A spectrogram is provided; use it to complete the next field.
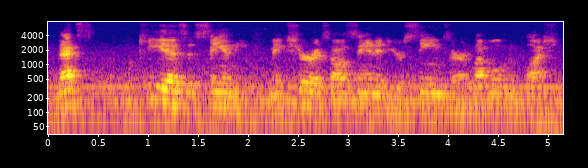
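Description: Loud background noise sits behind a man speaking. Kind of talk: informal talk to a small group. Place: home room. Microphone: camera far.

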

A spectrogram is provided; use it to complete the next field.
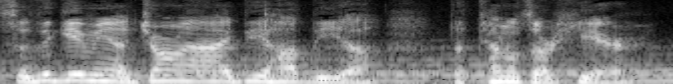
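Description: Clear music sounds in the background. Over it, a man talks at a fairly quick pace. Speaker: travel vlogger. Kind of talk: casual vlog commentary. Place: tunnel cave. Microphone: phone near.

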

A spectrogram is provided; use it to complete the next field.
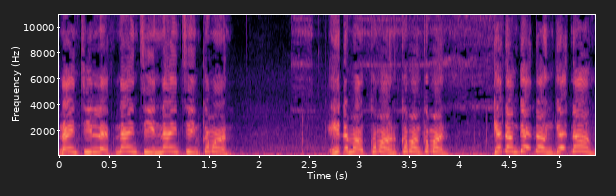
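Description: A man uses a raised, projected voice at a very fast pace with ordinary pitch variation, over light background noise. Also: dry sound with no echo. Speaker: workout coach. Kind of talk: motivational coaching and counting reps. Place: street.

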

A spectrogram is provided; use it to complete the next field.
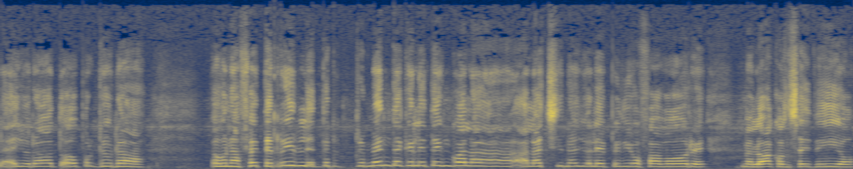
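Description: A woman speaks with a high pitch. Her pace is moderate, with ordinary pitch variation. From northern Chile. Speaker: devout local resident. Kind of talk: interview. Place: garden.

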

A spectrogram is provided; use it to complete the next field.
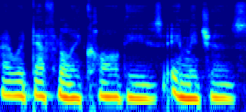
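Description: A soft-spoken man's calm, somewhat breathy voice, dark and mellow in tone, monotone and flat in intonation, at a fairly slow pace. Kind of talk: guided meditation talk about inner imagery. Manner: soft-spoken, calm.

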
